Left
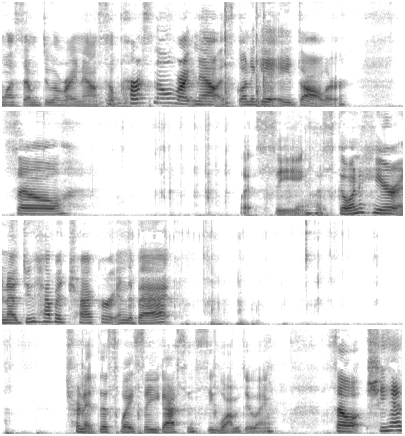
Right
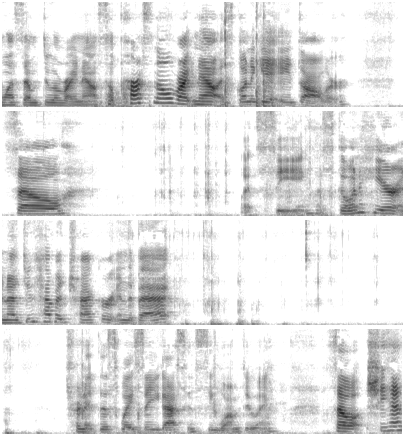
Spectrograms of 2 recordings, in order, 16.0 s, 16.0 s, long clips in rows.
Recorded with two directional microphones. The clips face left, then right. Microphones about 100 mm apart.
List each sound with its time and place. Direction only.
0.0 s a woman's voice: centre (ahead or behind)
2.3 s speech: 30° left (ahead or behind)
3.3 s a sound: 55° left (ahead or behind)
4.3 s a woman's voice: centre (ahead or behind)
5.6 s computer keyboard: 10° left (ahead or behind)
6.3 s speech: 50° left (ahead or behind)
12.6 s speech: 65° left (ahead or behind)
14.7 s a sound: 30° left (ahead or behind)
15.6 s speech: 35° left (ahead or behind)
